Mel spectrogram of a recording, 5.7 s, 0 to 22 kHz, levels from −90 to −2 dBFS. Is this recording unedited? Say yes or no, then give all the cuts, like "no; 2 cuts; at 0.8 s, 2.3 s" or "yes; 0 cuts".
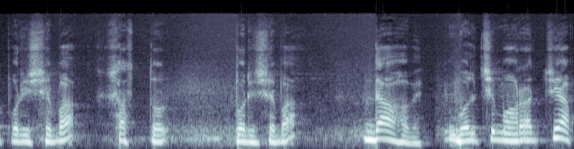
no; 1 cut; at 4.5 s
